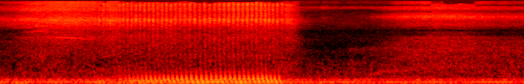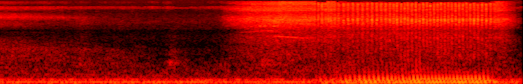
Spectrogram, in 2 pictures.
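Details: Two rough, rumbling snores from Solaimy, a female French Bulldog puppy fast asleep, separated by a quiet pause of about three seconds, with a steady low electrical-sounding hum underneath.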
